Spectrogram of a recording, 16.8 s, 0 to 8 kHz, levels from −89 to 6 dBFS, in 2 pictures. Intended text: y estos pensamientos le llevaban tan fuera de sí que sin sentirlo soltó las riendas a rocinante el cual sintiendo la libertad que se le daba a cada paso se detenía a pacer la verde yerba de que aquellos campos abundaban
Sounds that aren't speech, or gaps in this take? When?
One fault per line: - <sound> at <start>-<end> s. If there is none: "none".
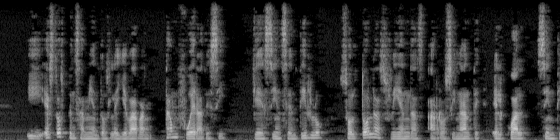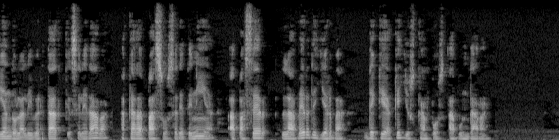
none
